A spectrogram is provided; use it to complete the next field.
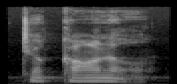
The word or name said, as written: tyrconnell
